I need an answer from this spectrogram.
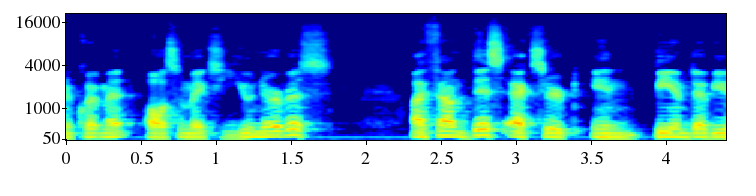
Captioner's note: none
